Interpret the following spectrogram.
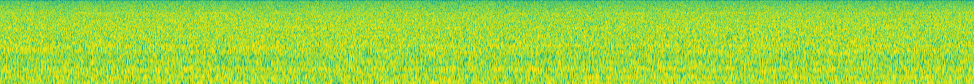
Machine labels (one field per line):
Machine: fan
